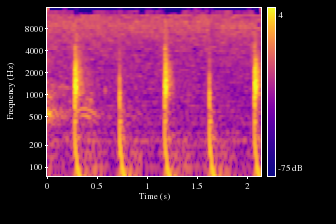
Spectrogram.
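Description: House music with a bare four-on-the-floor kick drum thumping about twice a second. Each kick drops in pitch, with little else playing over it.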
